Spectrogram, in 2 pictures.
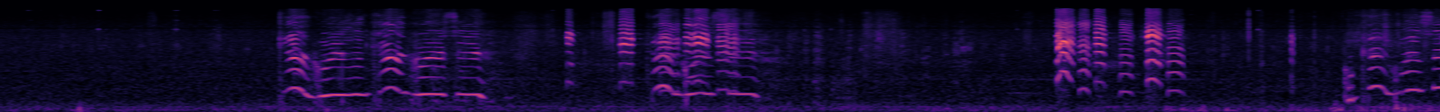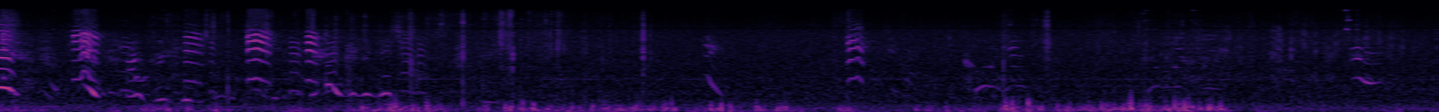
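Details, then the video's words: Yorkshire Terrier puppies playing together indoors: high, thin squeaky yips and whines in short bursts, sliding up and down, scattered across the clip, with a woman talking and encouraging them to bring a toy. "Yorkie Puppies Playing together"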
